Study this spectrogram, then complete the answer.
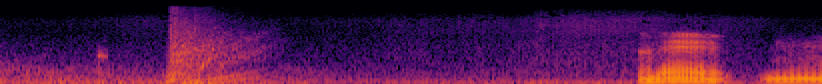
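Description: Wind rushes past during a parachute descent.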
